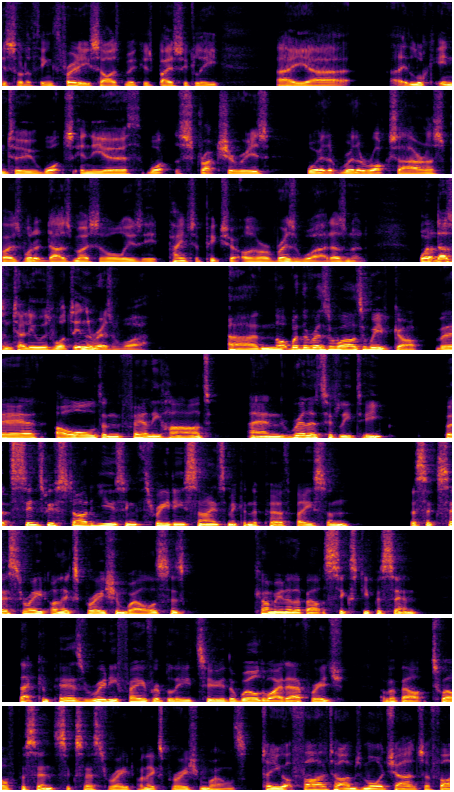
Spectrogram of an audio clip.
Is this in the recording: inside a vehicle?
no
